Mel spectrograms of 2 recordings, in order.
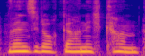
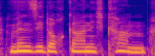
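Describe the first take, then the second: No difference in how they are said.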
